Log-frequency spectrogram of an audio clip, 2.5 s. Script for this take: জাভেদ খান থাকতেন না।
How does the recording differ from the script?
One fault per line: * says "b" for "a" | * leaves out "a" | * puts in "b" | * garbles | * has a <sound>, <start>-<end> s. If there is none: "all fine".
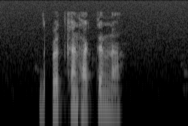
* has a dropout, 0.6-0.7 s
